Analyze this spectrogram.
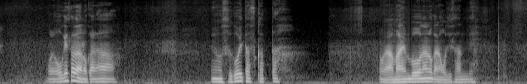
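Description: A man speaks close by in a tired, groaning voice, in short bursts.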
